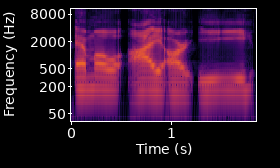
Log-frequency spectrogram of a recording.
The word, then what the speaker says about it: Moiré: Is that how you pronounce it? – I call it strobing. – Yeah, Moiré with an accent, I believe, is the effect where it's like you've seen it.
